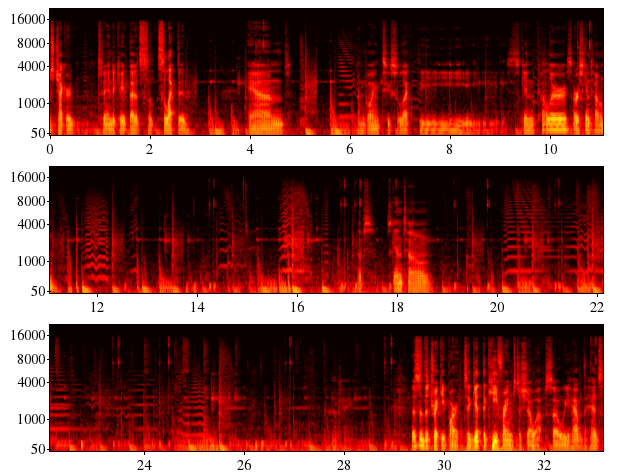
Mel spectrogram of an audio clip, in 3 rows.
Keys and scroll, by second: 13.8 q, 26.2 q.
